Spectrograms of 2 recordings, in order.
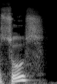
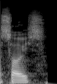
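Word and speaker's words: Seuss: y no deberías regocijarse si lo estás llamando sus él lo pronuncia sois nosotros intentaré interpretarlos mejor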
